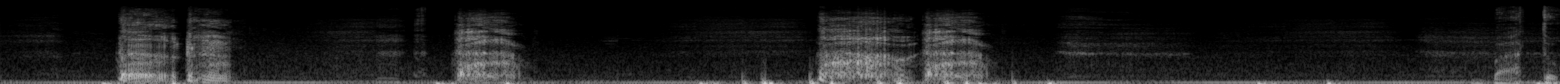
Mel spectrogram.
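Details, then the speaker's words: Acted smoker's cough in an anti-smoking public service ad: harsh, wet coughing in paired bursts from an adult. "batuk seorang perokok tidak hanya menandakan rusaknya paru-paru"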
